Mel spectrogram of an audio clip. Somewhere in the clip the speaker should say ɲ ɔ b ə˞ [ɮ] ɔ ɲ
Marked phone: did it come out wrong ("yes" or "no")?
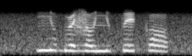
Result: no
